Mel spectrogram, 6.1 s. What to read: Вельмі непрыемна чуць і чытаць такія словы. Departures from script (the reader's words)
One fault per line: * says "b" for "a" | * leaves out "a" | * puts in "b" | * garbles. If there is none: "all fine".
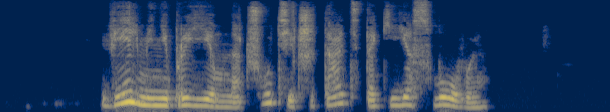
all fine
